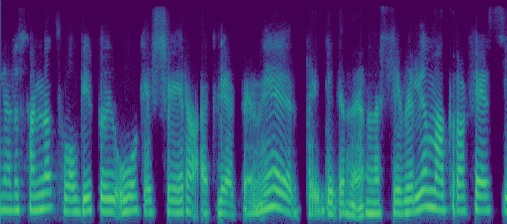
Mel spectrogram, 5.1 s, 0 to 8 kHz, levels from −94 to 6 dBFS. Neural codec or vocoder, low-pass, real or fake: codec, 16 kHz, 2 kbps, X-Codec, HuBERT features, trained on general audio; 7.2 kHz; fake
